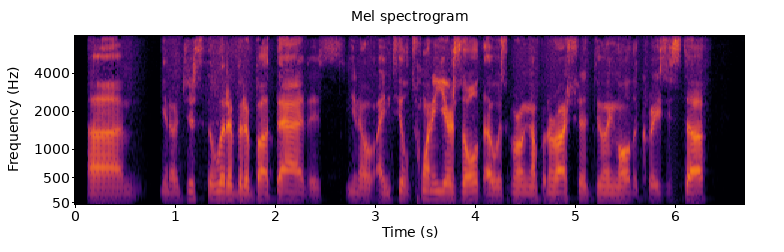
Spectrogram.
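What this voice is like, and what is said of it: Slight foreign accent. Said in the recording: “you don't sound like you have a Louisville accent. Your accent sounds a little bit different than that ... such an exotic accent ... Just slight accent.”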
